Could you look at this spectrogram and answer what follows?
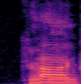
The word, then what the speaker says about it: Caraballo: Caraballo.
